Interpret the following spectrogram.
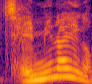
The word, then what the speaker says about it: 제미나이: 하면서 애플이 제미나이 사악했다 제미나이 이게 발음이 좀 에미나이고 비슷한데 이게 아니고 재미나요 재미 아닙니다 오해 소지가 있을 수 있는지 모르겠으나 재미입니다 그렇게 물어보는 댓글이 있어요이 재미나이가 무슨 뜻이냐면 라틴 쌍둥이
